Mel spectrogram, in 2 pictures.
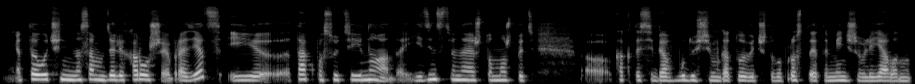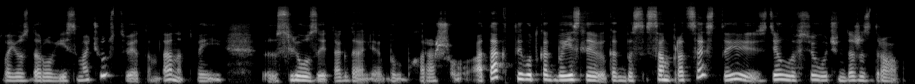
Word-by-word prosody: это 230 +6 +3
очень, 230 -1 +4
на 205 - +2
самом 215 -1 +1
деле, 205 0 +2
хороший 220 0 +1
образец, 255 - -1
и, 195 0 0
а, - - -6
так, 230 0 0
по 215 - -5
сути, 210 +1 -4
и 205 - +2
надо. 210 -1 +1
Единственное, 210 +1 0
что, 200 0 -6
может 195 0 -1
быть, 190 -1 -6 0.5
а, 310 -3 -12
как-то 195 -1 -8
себя 185 -1 -2
в 175 - -9
будущем 190 -1 -2
готовить, 180 0 -2
чтобы 175 0 -7
просто, 195 +2 -3
это 175 - -4
меньше 185 0 -2
влияло 170 0 0
на 165 -1 -5
твоё 175 +1 -3
здоровье 175 -2 -2
и - - -3
самочувствие, 400 - -2
там - - -16
на 225 -4 0
твои, 210 +8 -7 0.4
э, - - -8
слёзы 200 -1 +3
и - - -5
так 175 -3 -6
далее, 235 +5 -5
было - - -8
бы 220 - -14
хорошо. 175 +10 -6
А - - +3
так 310 +3 +5
ты 250 - +5
вот, 225 -1 +6
как 220 -2 +2
бы, 200 0 +6
если, 210 -2 +5
как 185 -1 -3
бы, 185 +1 -2
с 180 - -3
сам 210 -3 +3
процесс, 265 - 0
ты 215 0 +3
сделала 200 +3 +3
всё 215 +3 -1
очень 190 -2 -3
даже 185 0 0
здраво. 175 - -5
200 Hz, 205 wpm, -22 LUFS, 185-225 Hz, 0.5 s, вот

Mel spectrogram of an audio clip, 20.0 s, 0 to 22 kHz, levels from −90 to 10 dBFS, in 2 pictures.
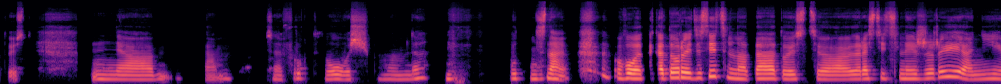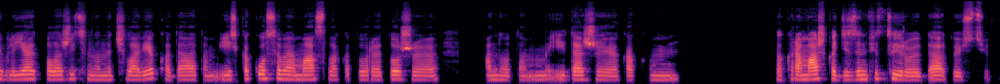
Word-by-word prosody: То - - -20
есть, - - -9 0.6
м, 175 -1 -6
а, 160 -1 0
м, 160 - -9 0.4
там, 80 0 -12
не 190 - -14 0.4
знаю, - - -11
фрукт, 205 +1 -10
овощ, 170 -1 0
по-моему, 170 -1 -11
да? 200 +4 -5 0.8
Вот 195 0 -5
не 180 - -4
знаю, 185 +1 +3 0.4
вот, 200 -1 +7
которые 225 +2 +7
действительно, 210 -4 +2
да, 195 0 +6
то 180 -1 -2
есть, 180 +1 +1
а, 170 +1 +2
растительные 190 0 +1
жиры, 245 +7 +3
они 180 +1 -1
влияют 175 +1 -2
положительно 170 -1 -3
на 155 0 -7
человека, 165 +1 -3
да, 160 +2 -3
там. 150 0 -13
Есть 165 +1 -2
кокосовое 185 0 0
масло, 165 -1 0
которое 160 -1 -8
тоже 160 -2 +1 0.4
оно, 155 0 -6
там, 155 +1 -9
и 160 - -7
даже 160 -2 +2
как, 150 -1 -4
м, 155 -1 -8 1.0
как - - -9
ромашка, 170 +1 +4
дезинфицирует, 165 -1 -3
да, 160 +1 +1
то - - -11
есть. 145 - 0
170 Hz, 145 wpm, -23 LUFS, 160-190 Hz, 1.0 s, вот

